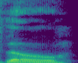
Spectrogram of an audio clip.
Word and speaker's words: though: "Why is though spelled like that?" he asked, glaring at the word. "The gh is silent."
